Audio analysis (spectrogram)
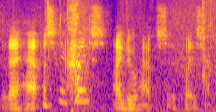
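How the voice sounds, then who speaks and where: A man's voice: medium pitch, huge pitch swings, quick pace, creaky, noisy background. A man from the Netherlands with a Dutch accent, casually commenting on a game he is playing and thinking aloud with many fillers and restarts. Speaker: gaming streamer.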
